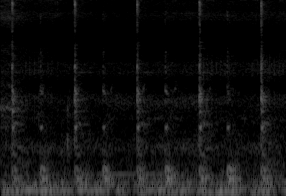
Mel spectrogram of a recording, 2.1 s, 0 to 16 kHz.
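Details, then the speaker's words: 1995 Cadillac Fleetwood: with parking lights on, turn signal clicks about twice a second, plainly faster than normal, hyperflashing though the bulbs are fine; with them off it flashes normally, cause unknown. "yeah it's flashing faster turn that off it's fine but when i turn it on that's unusual i've never seen it behave like that before"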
